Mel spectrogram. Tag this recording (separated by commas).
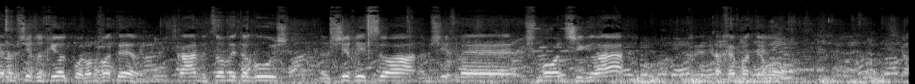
Speech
